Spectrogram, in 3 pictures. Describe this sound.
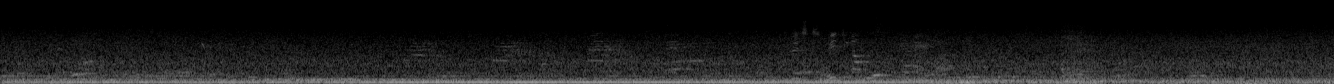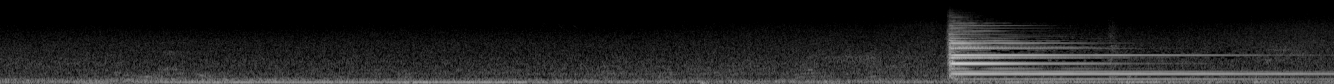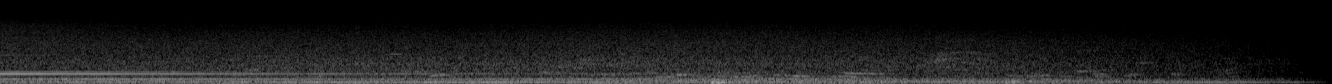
Kerkklok Mendonk
This is a recording of the churchbell of Mendonk striking 3:30PM. It was recorded from the graveyard. On the background you can hear some passers-by.
This recording was made with a Sanken CS3e on a Roland R-26.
